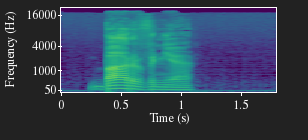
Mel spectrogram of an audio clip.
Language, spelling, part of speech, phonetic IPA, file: Polish, barwnie, adverb, [ˈbarvʲɲɛ], Pl-barwnie.ogg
